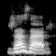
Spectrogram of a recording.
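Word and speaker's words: جزر: It's pronounced jazar and means carrot.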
